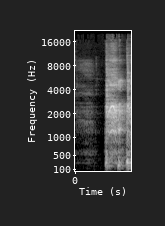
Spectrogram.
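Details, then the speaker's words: Adult with stage 4 alveolar soft part sarcoma, recently coughing up blood, breathless, losing weight: a harsh cough burst with a second short cough in a quiet room; cough intensifying over recent days, taking cough syrup. "coughing is still there it's been getting a little more intense in the last couple days which is why I went out and got the cough syrup hopefully that works"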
